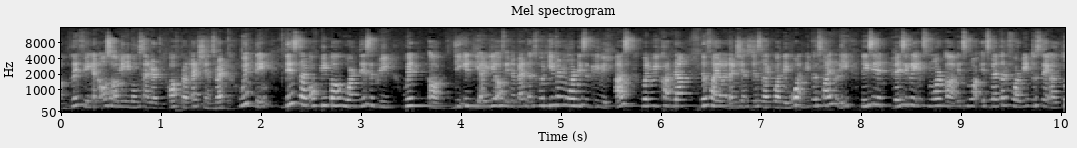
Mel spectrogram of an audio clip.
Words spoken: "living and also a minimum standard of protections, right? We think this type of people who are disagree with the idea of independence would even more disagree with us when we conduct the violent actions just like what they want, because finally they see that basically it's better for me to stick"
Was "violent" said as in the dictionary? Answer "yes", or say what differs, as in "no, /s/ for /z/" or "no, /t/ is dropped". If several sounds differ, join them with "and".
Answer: no, /f/ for /v/ and /l/ is dropped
